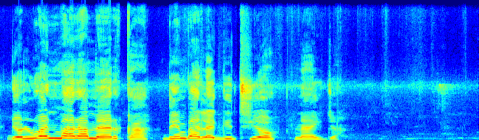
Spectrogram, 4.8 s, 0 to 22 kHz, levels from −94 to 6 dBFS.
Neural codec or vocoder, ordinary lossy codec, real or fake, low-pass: none; none; real; none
